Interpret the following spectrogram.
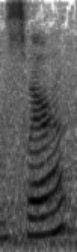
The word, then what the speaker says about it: Essaouira: This is our last night in Essaouira, which I found out is the correct way to say it after asking our friend today.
